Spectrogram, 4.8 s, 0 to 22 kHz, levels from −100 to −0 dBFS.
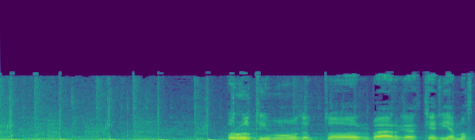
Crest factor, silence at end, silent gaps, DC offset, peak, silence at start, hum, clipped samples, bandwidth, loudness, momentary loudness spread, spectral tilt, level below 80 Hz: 20 dB; 0 s; none; under 0.1%; -4 dBFS; 0 s; none; under 0.1%; 11 kHz; -23 LUFS; 14 LU; -5.5 dB/octave; -32 dBFS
